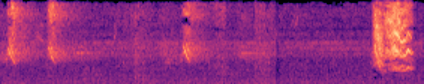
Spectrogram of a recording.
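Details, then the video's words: Female seedeater (papa-capim) calling, used to stimulate males to sing: a few short, high chips at uneven intervals, then a louder, scratchy burst at the end, over a faint hiss. "fêmea de papa capim chamando"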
